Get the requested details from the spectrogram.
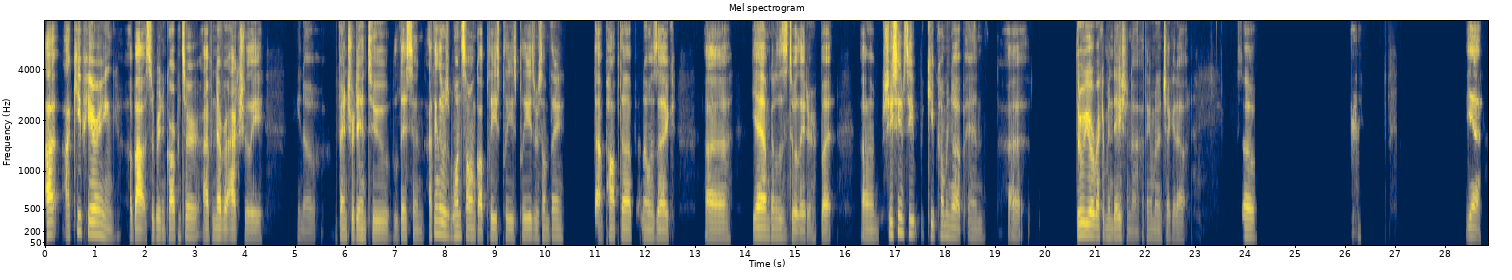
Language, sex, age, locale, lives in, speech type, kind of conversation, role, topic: English, male, 30-34, en-US, United States, conversation, podcast, host, Why do you think music brings people together in meaningful ways?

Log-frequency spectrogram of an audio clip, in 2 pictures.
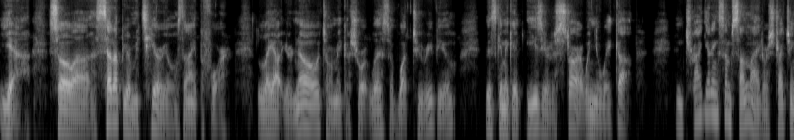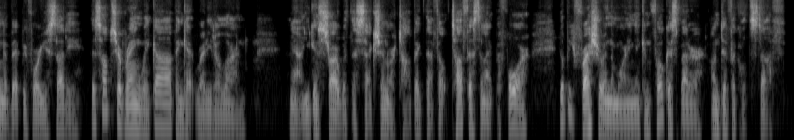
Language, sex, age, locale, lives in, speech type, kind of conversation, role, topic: English, male, 50-54, en-US, United States, read, expert-assistant, expert, What are some habits that help you stay focused in class?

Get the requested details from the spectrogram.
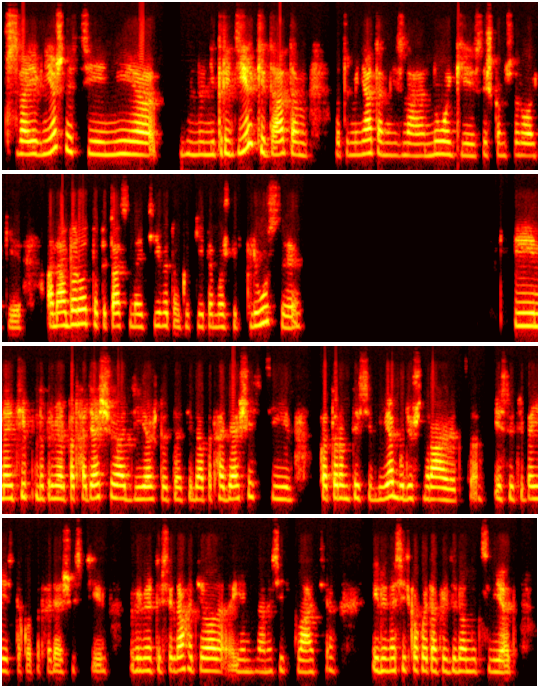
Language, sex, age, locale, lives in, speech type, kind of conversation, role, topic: Russian, female, 30-34, ru-RU, Germany, conversation, advice, advisor, Как проявляется ваша неуверенность в своей внешности или в отношении своего тела?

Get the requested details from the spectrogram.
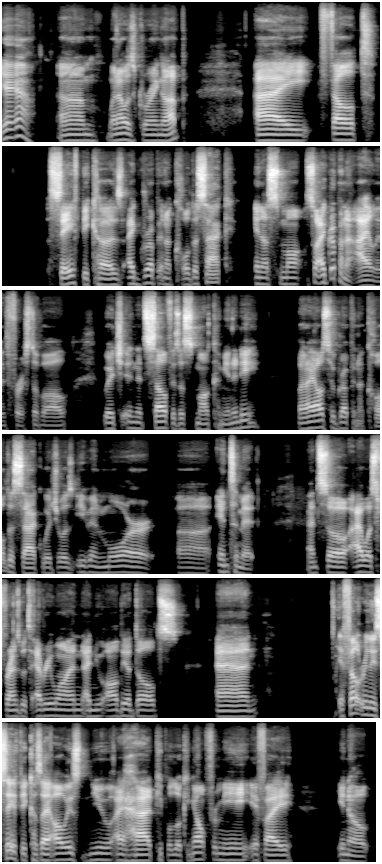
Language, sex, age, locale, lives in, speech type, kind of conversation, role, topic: English, male, 35-39, en-US, United States, conversation, unstructured, none, How has your sense of home evolved from childhood rooms to the spaces you choose now?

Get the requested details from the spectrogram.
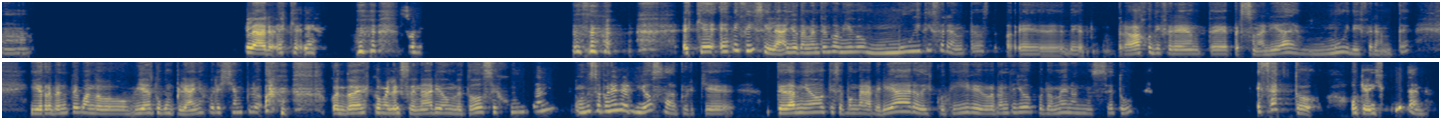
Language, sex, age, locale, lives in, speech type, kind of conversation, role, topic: Spanish, female, 35-39, es-CL, Spain, conversation, unstructured, none, ¿Qué es lo que más valoras en una amistad verdadera?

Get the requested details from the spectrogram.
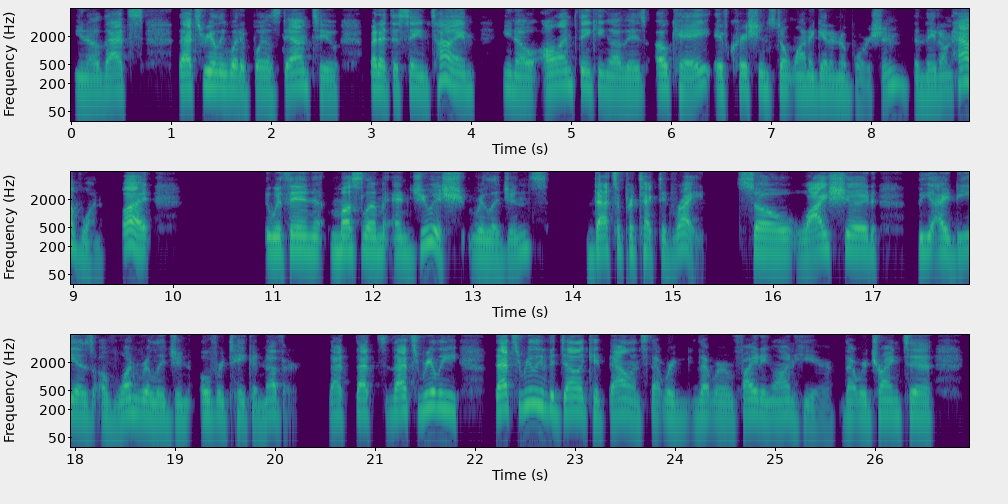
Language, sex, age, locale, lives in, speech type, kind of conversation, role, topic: English, male, 35-39, en-US, United States, conversation, unstructured, none, What are some unexpected similarities between different religions?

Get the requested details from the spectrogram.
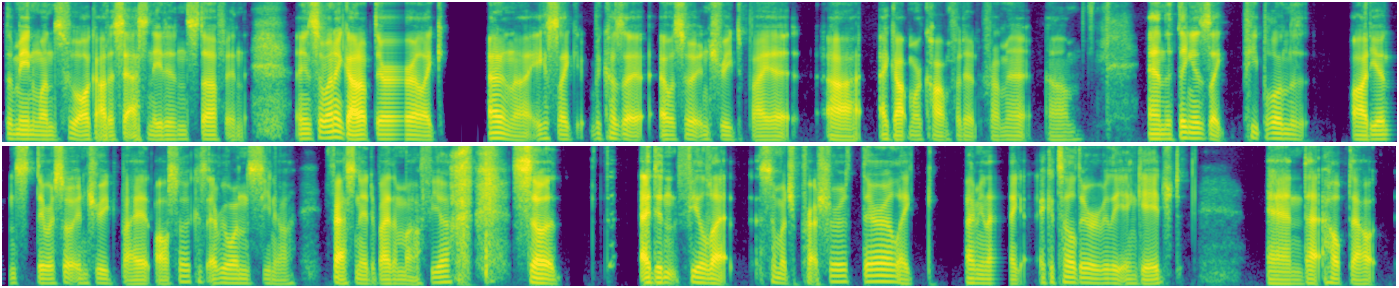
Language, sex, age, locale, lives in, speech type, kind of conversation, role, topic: English, male, 45-49, en-US, United States, conversation, unstructured, none, What class project will you never forget, and what made it so meaningful for you?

